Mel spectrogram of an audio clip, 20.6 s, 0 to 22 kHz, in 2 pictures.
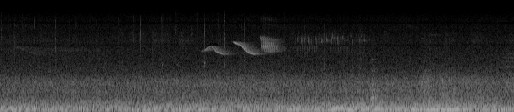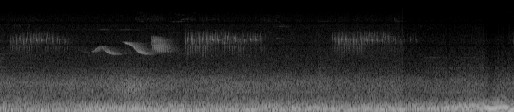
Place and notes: Cra. 8 ## 107 - 41, Bogotá, Colombia - Santa Ana wets
In this audio you will hear many sounds such as the sound of birds, cars passing, a person's footsteps, a dog's footsteps, wind, a person's cleaning dishes in his apartment
Región Andina, Colombia, 23 May 2021, 06:30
